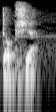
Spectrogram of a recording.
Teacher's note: If you try to combine a rolled R, so r, with a j sound, so say it very quickly together, rj. It's quite difficult.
